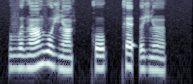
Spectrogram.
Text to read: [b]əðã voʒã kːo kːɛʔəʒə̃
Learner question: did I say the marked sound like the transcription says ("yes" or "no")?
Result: no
